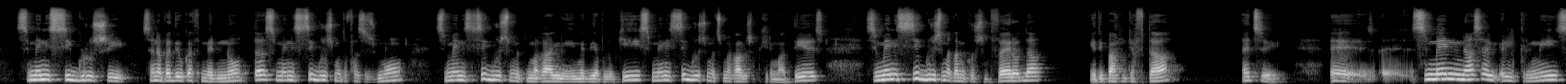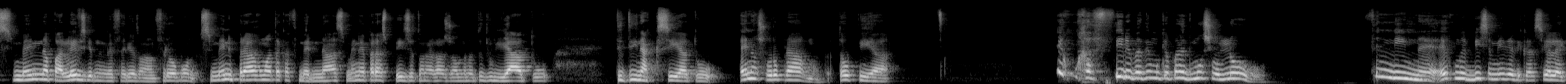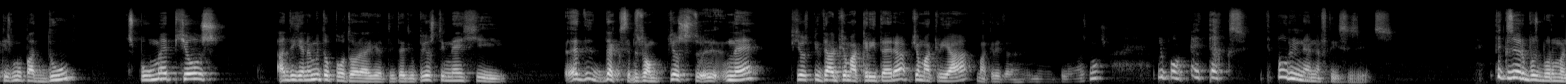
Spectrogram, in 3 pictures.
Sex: female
